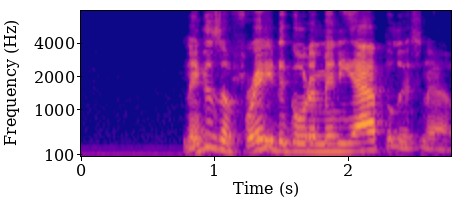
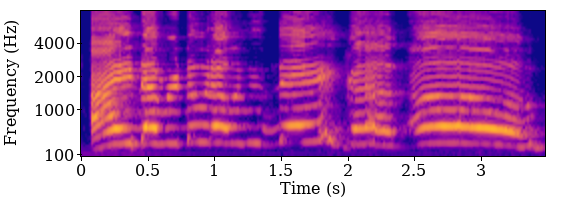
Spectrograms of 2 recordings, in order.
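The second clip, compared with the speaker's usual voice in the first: very high, loud yell of disbelief; astonished shout; 13 semitones higher, 9 dB louder, slower than usual. Real, not acted. Streamer learning [name]'s real name from friend, astonished. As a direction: holler in amazement, ending on a big "Oh!".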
